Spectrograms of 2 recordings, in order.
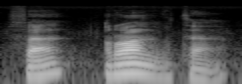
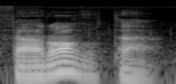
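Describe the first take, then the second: First: "فرغت" split into fa, ragh, ta with clear gaps; syllable by syllable. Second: "فرغت" run together as fa-ragh-ta; syllables joined. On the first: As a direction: slowly sound out "فرغت" in separate syllables. Teacher spells out syllable by syllable. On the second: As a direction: blend "فرغت" into one word. Teacher then joins the syllables. («فرغت» سرهم و پیوسته) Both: Shown as a demonstration.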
